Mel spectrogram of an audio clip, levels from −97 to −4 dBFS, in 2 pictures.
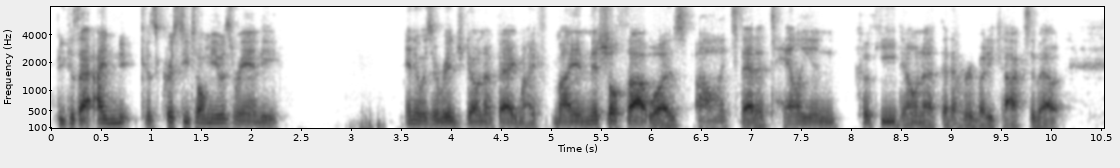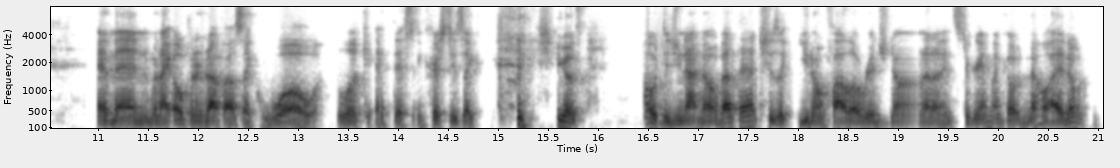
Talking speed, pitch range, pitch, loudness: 210 wpm, 80-90 Hz, 85 Hz, -26 LUFS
